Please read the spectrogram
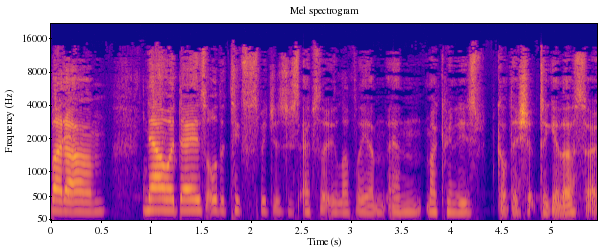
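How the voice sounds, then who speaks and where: Very fast speech comes from a woman with a New Zealand accent. The background is quiet. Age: 20s. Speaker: Twitch streamer. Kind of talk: casual interview chat.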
